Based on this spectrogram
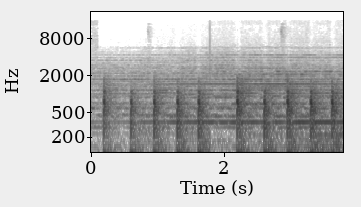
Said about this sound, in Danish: Han larmer inde i værelset ved siden af og banker på væggen i en rytme, som jeg har svært ved at genkende.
